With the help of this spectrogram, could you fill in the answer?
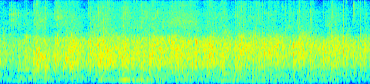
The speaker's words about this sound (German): Uh, Applaus!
